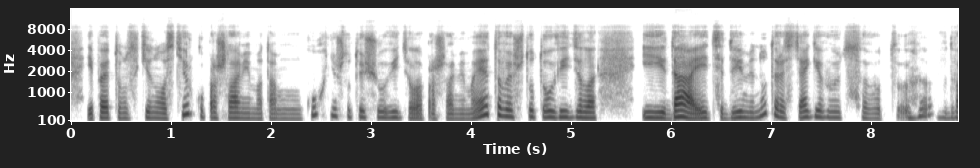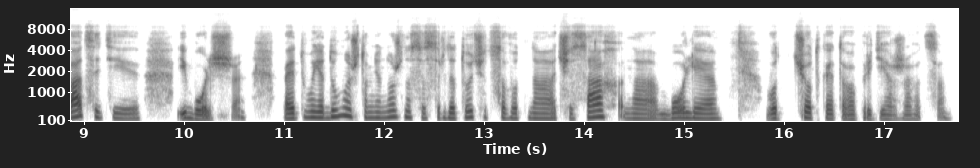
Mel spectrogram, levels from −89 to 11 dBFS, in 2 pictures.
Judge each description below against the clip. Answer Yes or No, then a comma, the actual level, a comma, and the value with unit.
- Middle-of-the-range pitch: Yes, medium, 170 Hz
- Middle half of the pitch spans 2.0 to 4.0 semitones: Yes, average, 3.6 semitones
